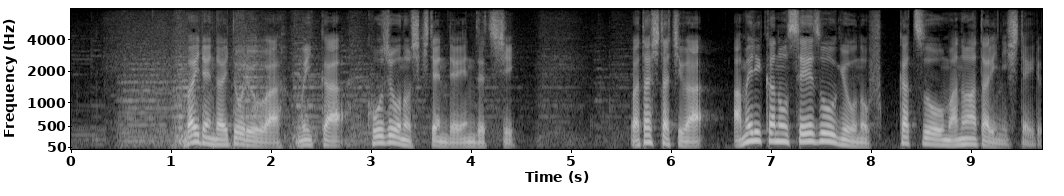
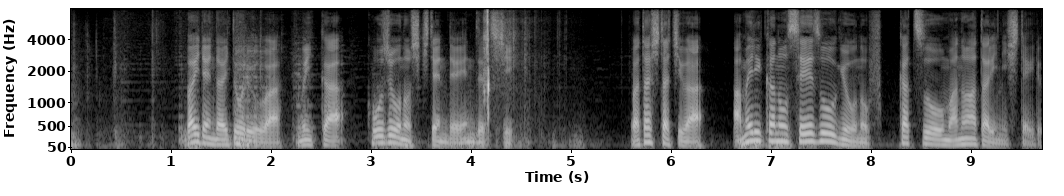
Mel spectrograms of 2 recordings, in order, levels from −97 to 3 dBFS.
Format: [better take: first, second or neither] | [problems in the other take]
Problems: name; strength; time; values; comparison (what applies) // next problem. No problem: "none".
first | noise reduction (neural mask model RNNoise)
